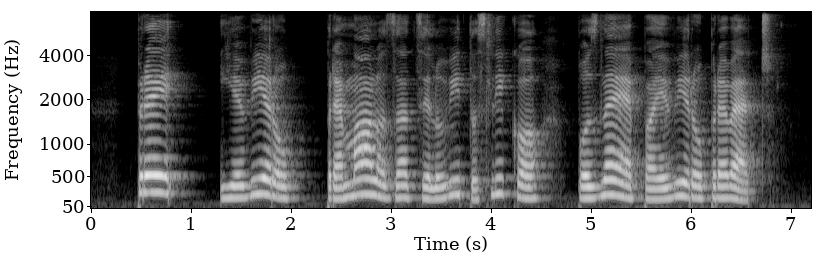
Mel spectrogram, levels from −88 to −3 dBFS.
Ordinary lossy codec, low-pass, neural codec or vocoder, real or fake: none; none; none; real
